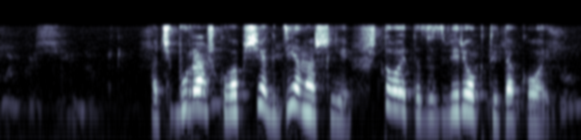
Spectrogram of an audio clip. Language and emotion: Russian, positive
